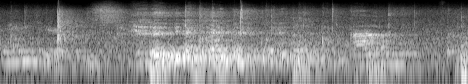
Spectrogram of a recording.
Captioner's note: laughs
